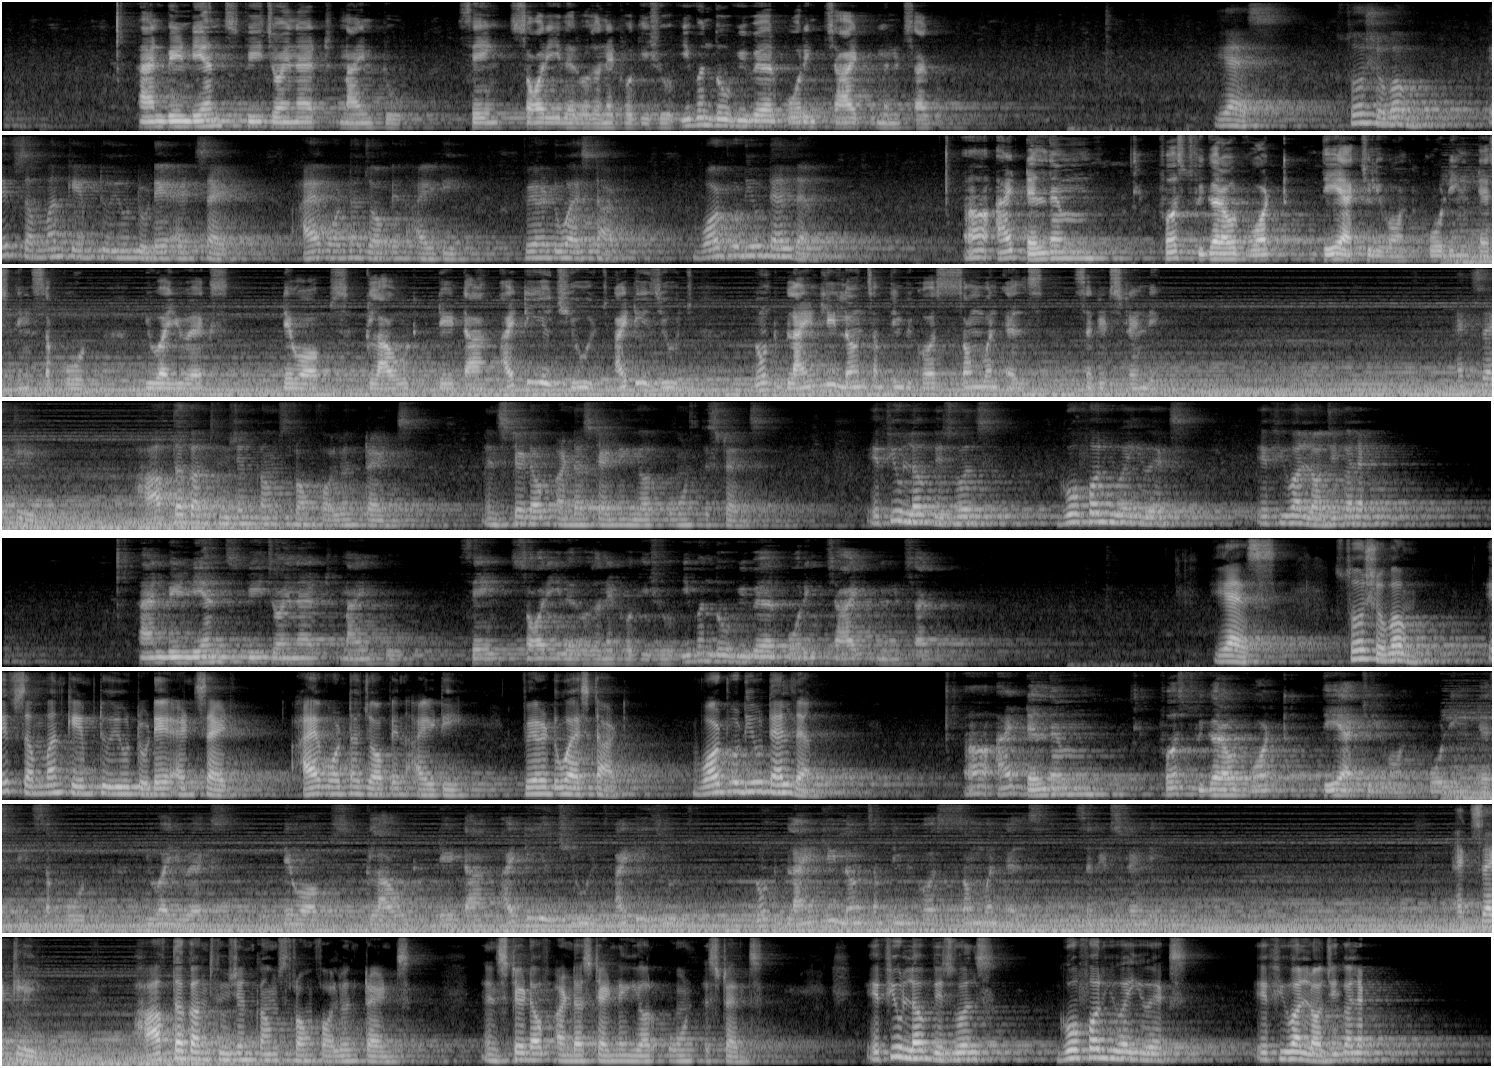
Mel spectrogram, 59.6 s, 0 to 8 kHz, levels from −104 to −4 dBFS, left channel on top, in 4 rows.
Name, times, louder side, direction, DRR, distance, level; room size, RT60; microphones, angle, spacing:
voice 1, 1.4-4.0 4.7-9.3 24.5-25.9 26.5-27.6 28.0-30.7 31.2-32.0 32.5-36.6 37.3-40.2 40.6-41.4, left 5 dB, 75° left, 14 dB, 0.4 m, -36 dB
voice 2, 12.1-12.7 13.4-14.2 14.9-17.2 17.8-19.5 20.1-21.1 21.8-23.1 44.3-45.1 46.0-48.8 49.5-52.3 53.3-54.6 55.2-56.5 57.2-58.3, right 5 dB, 90° right, 13 dB, 0.4 m, -35 dB
sound 1, 29.3-46.6, equal, 10° left, 2.2 m, -39 dB
20.0 x 6.8 x 2.7 m, 2.6 s
head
